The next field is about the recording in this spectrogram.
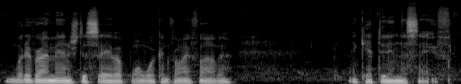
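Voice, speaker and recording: A man's voice: low-pitched, little pitch movement, fast talker, dark tone. A man playing a protective mobster's son in an ASMR roleplay drama, intimate and earnest, able to turn menacing. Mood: tender, worried. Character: protective young mobster's son, tender lover, menacing when threatened.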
